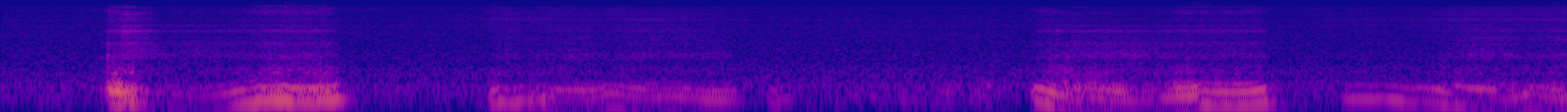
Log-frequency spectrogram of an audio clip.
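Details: Basset Hound Amaya asleep and snoring in a quiet room, low buzzing snores with a wavering, rattly pitch coming in pairs, the louder pairs about every five seconds, each opening with a short sharp snort.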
